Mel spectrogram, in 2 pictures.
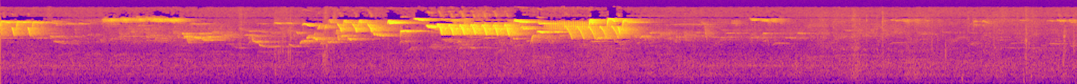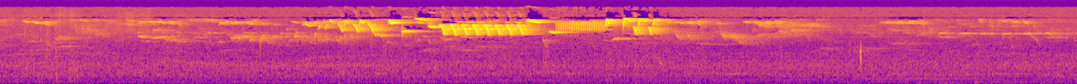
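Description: Birds singing in the scrub in bouts of fast, high trilled phrases. The loudest bouts come about four seconds in and again around twenty seconds in, over a faint outdoor hiss.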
